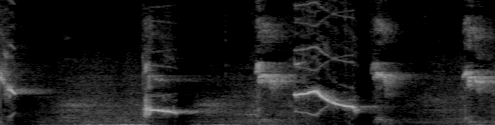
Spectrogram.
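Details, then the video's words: Pet African grey parrot enjoying the weather, known for talking in Urdu and Pashto and for whistling. Here it gives high clear whistles: short flat notes and longer downward-sliding glides, with brief pauses between them. "Talking African Congo Gray Parrot - Urdu & Pashto"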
